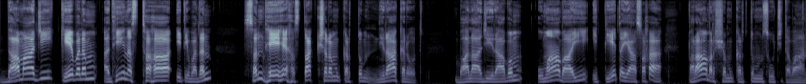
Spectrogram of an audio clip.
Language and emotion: Sanskrit, neutral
